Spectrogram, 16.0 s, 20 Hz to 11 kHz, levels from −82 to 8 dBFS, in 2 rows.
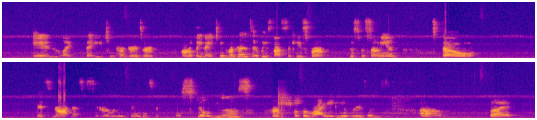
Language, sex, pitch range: English, female, 190-285 Hz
